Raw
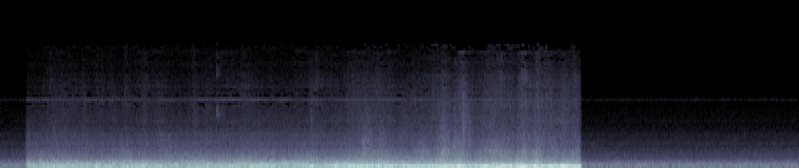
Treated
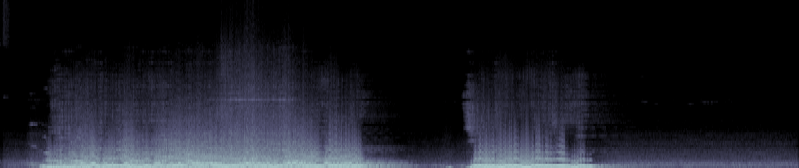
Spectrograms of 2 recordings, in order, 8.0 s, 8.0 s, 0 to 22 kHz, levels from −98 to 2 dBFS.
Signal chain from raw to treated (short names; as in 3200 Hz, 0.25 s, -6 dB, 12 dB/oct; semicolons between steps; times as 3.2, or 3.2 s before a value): compressor 16:1, threshold -33 dBFS, peak gain reduction 20.5 dB; 2.17–2.86 high shelf 4100 Hz +8.5 dB; AGC gain up to 4 dB; 3.57–4.63 expander -22 dBFS; Schroeder reverb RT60 0.48 s, combs from 25 ms, DRR -9.5 dB; dynamic EQ 1000 Hz, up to -4 dB, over -40 dBFS, Q 1.2; spectral noise reduction 29 dB; feedback echo 0.112 s, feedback 58%, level -17 dB; overdrive pedal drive 27 dB, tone 3000 Hz, clips at -12.5 dBFS; gain -8.5 dB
